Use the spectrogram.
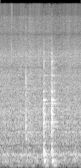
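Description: Mixed fish and prawns with spices and parsley cooking in a pan, a soft steady sizzle under a few quick scraping stirs or utensil clicks, no voices.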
